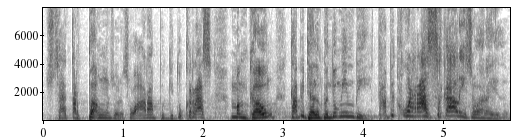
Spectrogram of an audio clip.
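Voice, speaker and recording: A man preaching a sermon as pastor, fervent, swinging between loud shouts and hushed asides. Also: high voice, very animated, a little fast, slightly rough. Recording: long hall reverb.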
